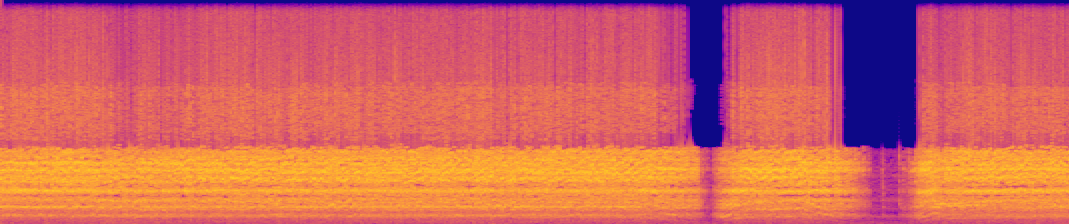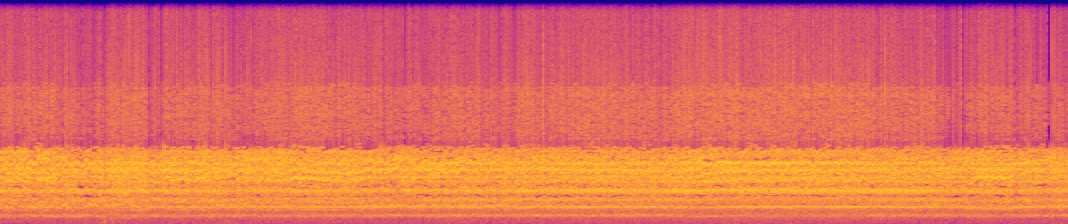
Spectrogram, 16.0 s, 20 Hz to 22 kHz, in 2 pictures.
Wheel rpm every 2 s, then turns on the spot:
220, 210, 150, 110, 210, 220, 230, 230.
none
